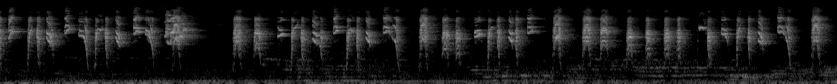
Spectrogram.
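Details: Long-tailed shrike (cendet) song played as a lure to make other birds sing: dense, rapid stream of sharp, scratchy chirps and buzzy notes, almost unbroken throughout.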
